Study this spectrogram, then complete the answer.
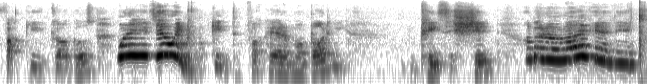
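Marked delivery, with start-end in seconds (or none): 1.2-2.0 much higher, loud put-on character voice; Goggles voice. Goggles introduces himself to the audience, high and loud. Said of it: "I'm Goggles". 5.2-6.4 much higher, louder and fast character voice; Goggles voice. Acted. Goggles mocks the host from inside his body, high, loud and fast. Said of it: "I'm Goggles".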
